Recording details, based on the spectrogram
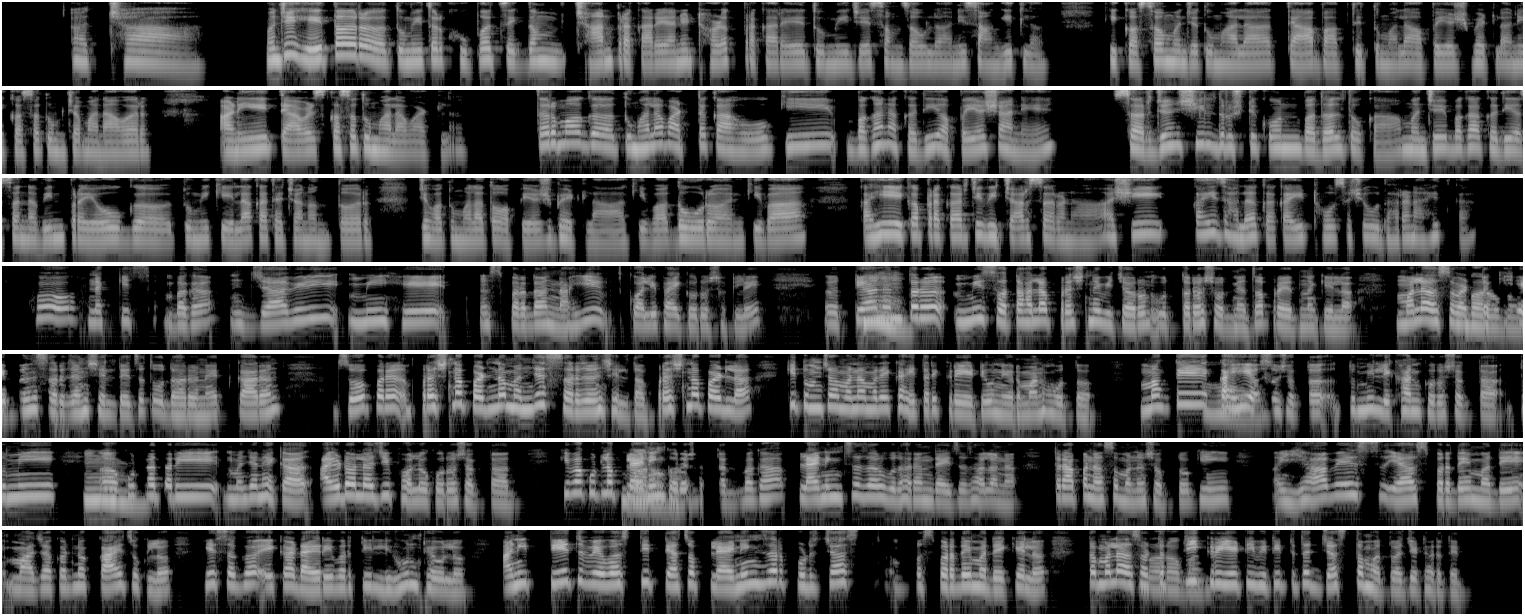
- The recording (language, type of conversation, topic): Marathi, podcast, अपयशामुळे सर्जनशील विचारांना कोणत्या प्रकारे नवी दिशा मिळते?
- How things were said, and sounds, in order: tapping; "विचारसरणी" said as "विचारसरणा"; in English: "आयडियॉलॉजी फॉलो"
